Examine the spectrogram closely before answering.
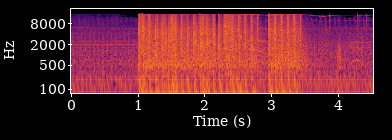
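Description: An automatic rifle fires in rapid, loud bursts.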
